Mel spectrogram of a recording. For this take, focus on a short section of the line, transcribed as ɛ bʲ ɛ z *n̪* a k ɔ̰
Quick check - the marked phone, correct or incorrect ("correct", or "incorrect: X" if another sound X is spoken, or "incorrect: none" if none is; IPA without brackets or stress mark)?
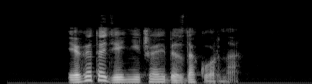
incorrect: d̪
